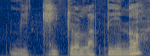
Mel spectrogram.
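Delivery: mock Spanish flourish on the words; Spanish accent. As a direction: play at a Spanish accent with gusto. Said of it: "if you like my Spanish accent".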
